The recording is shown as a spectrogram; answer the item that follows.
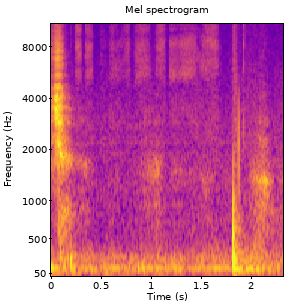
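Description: Marker pen writing on a whiteboard: faint scratchy strokes as a word is written, with a single sharp tick near the end.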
